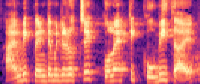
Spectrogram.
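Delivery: normal talking voice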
